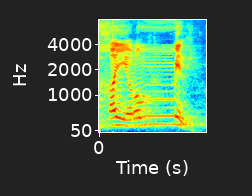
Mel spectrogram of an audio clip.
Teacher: mimnya keluar dari mulut dan dari hidung. Gunnahnya sementara gunnahnya keluar dari hidung.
